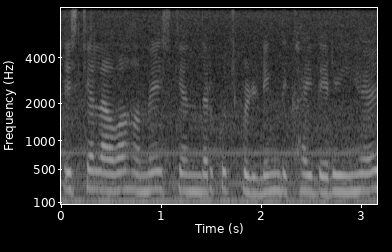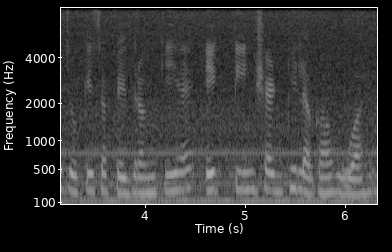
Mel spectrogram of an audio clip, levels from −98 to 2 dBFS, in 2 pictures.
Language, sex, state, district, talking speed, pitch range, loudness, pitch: Hindi, female, Bihar, Vaishali, 225 wpm, 195-220 Hz, -41 LUFS, 210 Hz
